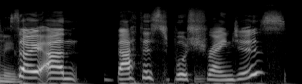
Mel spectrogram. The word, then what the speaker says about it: Bathurst: I thought it was Bathurst. Yeah, correct me. So, Bathurst Bush Rangers, not Bathurst. Yeah, right. You're giving the H a little bit too much love.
